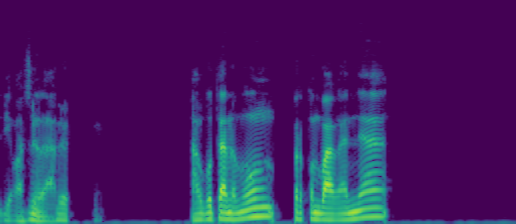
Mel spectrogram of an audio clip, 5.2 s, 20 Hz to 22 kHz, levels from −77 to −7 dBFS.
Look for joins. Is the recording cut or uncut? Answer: uncut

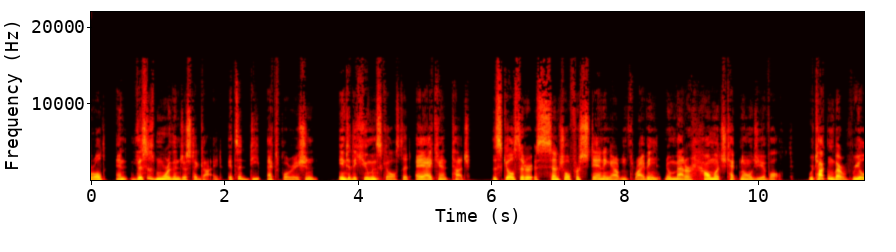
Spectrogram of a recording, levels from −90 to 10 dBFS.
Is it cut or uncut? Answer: uncut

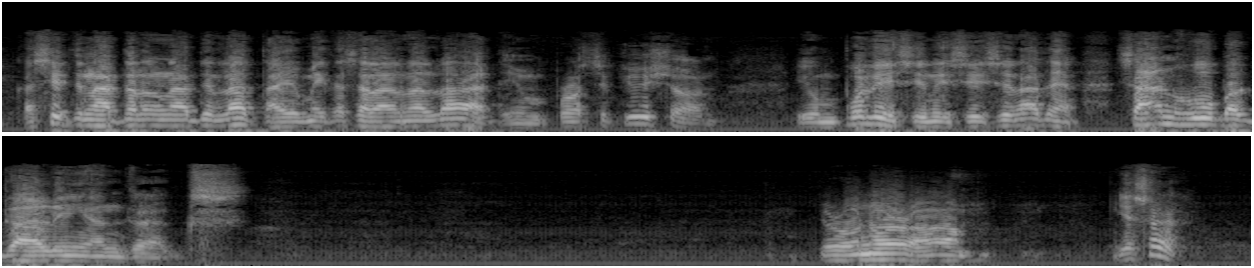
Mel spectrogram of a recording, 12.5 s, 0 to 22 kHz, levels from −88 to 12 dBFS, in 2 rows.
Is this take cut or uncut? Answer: cut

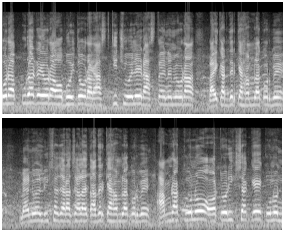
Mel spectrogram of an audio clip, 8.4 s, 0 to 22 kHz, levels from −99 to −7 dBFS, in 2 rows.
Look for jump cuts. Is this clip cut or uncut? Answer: cut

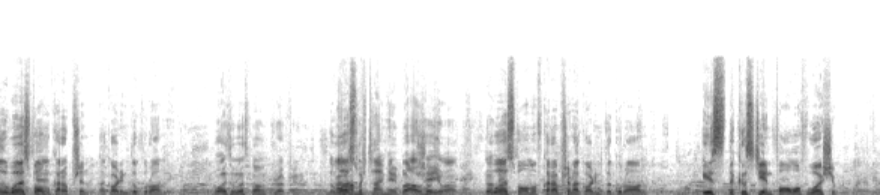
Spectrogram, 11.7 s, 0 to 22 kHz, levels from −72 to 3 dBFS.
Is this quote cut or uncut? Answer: uncut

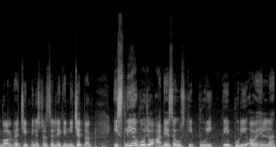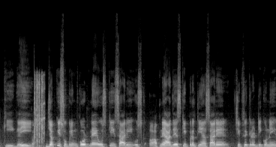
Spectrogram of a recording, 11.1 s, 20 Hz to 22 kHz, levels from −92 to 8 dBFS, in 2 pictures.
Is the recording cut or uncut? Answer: cut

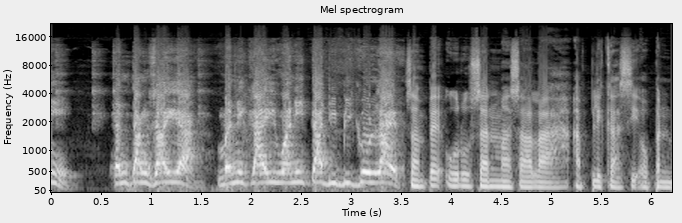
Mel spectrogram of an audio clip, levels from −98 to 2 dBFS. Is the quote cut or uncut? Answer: cut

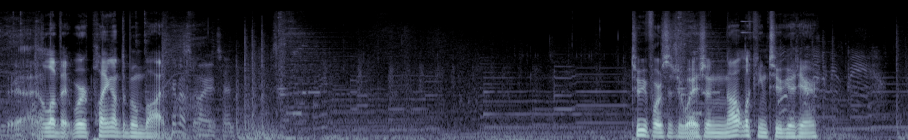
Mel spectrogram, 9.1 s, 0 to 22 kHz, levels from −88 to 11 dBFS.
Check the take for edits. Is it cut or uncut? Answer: uncut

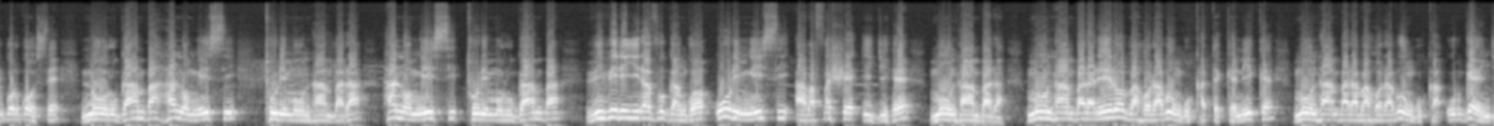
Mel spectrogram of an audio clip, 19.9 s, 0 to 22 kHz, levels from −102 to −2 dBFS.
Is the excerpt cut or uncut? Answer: uncut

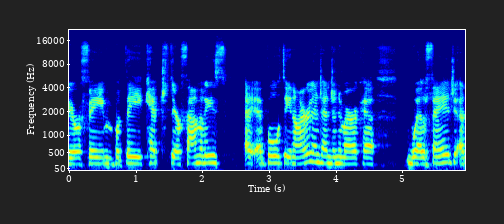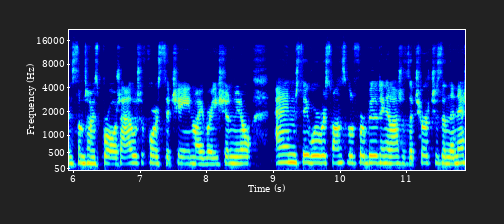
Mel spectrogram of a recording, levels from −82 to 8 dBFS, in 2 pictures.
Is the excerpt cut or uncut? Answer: uncut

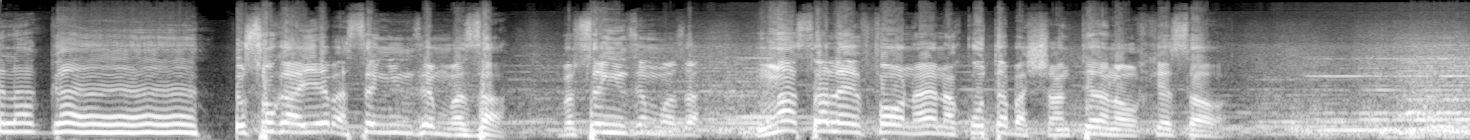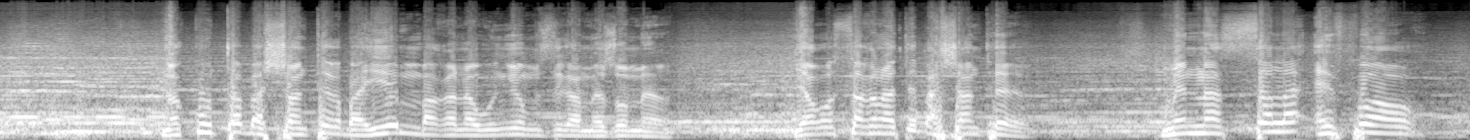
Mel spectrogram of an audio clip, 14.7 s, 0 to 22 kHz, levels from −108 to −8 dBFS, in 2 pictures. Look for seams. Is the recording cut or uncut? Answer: cut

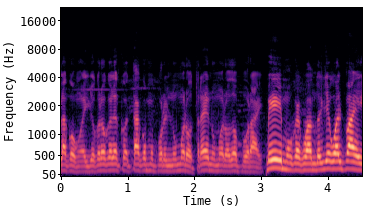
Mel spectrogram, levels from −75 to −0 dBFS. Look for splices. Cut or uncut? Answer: cut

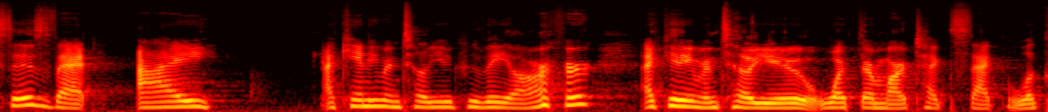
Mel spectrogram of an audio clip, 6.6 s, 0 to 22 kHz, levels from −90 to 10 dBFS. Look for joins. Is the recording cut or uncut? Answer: cut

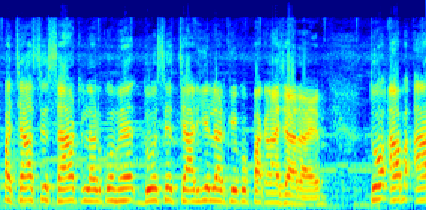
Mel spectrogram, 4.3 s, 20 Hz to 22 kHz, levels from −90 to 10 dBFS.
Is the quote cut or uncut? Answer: uncut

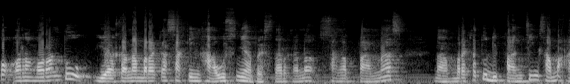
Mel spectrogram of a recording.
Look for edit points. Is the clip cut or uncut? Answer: uncut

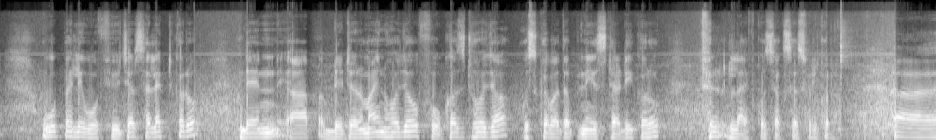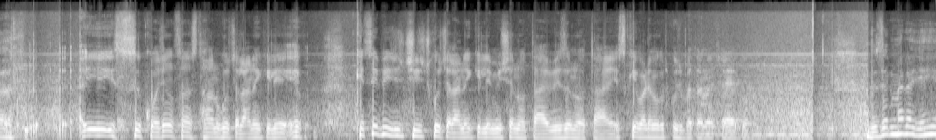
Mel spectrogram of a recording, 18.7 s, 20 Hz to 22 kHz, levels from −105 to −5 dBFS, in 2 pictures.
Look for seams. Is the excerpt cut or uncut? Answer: uncut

